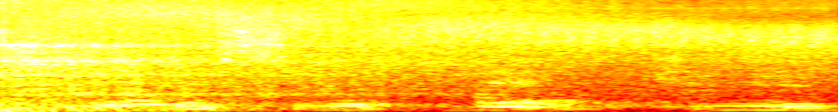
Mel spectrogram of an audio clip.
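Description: A drumless breakdown in an electronic techno mix: a low synth bass line plays in short repeated phrases over a steady hissing noise wash, with no kick drum.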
